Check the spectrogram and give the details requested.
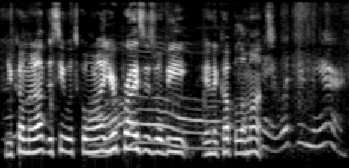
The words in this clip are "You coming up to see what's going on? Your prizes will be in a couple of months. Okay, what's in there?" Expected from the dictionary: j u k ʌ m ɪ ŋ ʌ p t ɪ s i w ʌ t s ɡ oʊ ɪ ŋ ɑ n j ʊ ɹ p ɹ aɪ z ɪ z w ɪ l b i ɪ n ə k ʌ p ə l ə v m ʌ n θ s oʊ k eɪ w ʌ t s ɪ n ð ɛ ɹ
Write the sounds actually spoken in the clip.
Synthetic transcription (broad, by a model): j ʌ k ʌ m ɪ ŋ ʌ p t ɪ s i w ʌ t s ɡ oʊ ɪ ŋ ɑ n j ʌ ɹ p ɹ aɪ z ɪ z w ɪ l b i ɪ n ə k ʌ p l ə v m ʌ n θ s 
